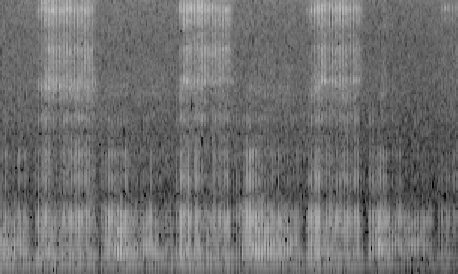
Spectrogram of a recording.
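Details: A sleeping, dreaming cat purrs steadily, a low rasping rumble rising and falling with each breath in about six even pulses, each under a second long, with faint higher hiss above; quiet indoor setting.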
